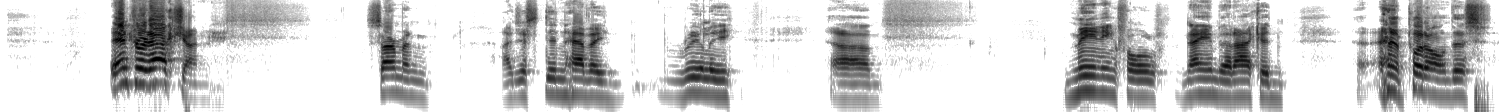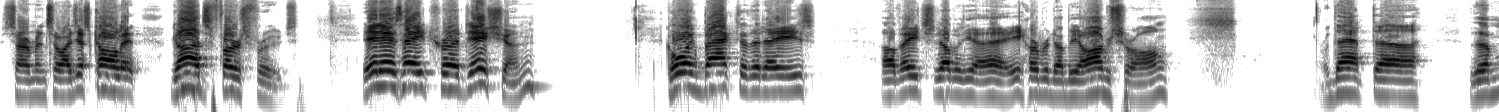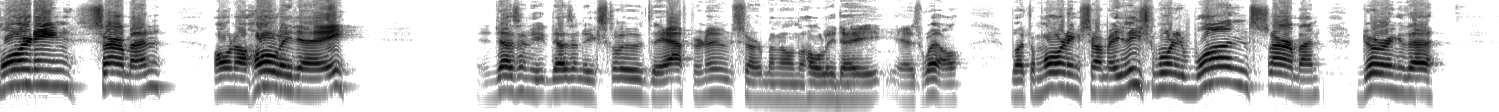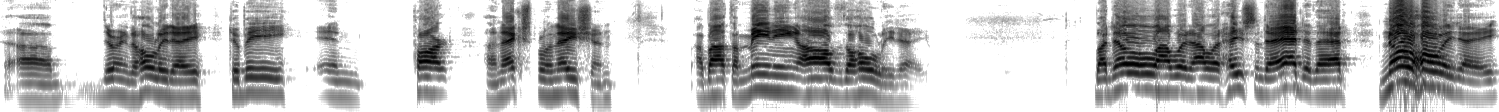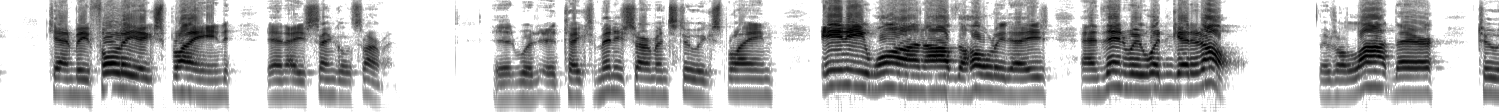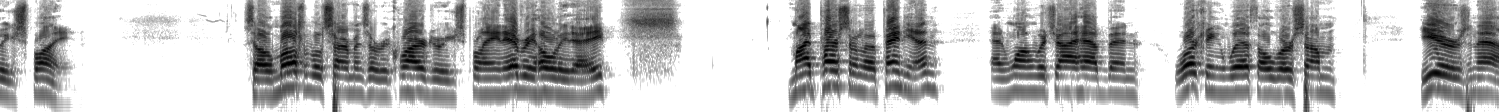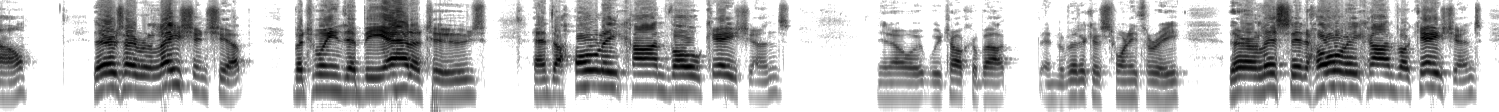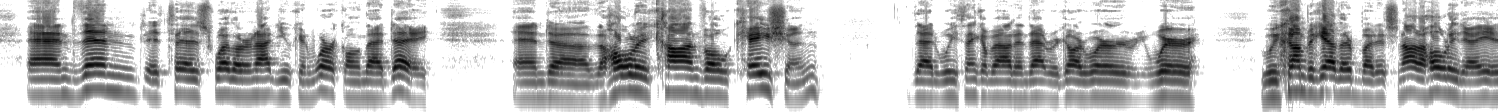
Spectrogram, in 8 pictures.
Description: Sermons
Given in Buffalo, NY Elmira, NY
